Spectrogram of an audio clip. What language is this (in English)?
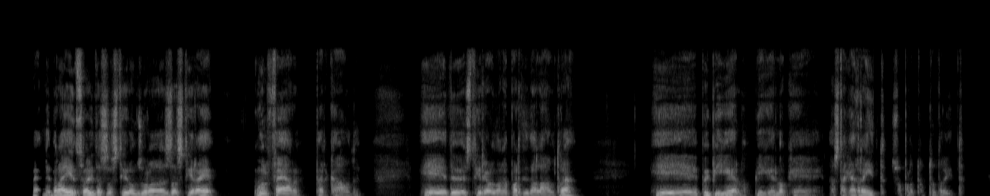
Piedmontese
